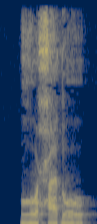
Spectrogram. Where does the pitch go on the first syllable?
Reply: falling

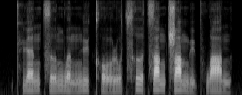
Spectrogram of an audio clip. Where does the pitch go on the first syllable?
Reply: rising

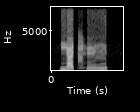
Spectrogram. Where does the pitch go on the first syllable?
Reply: falling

